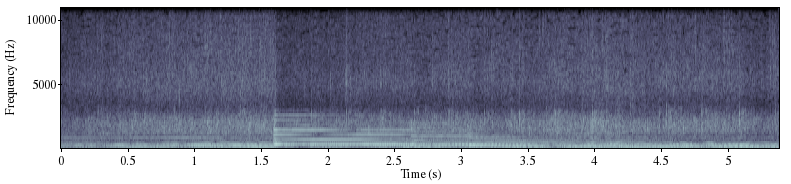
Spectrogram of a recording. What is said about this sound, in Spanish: Vamos, déjale fuerte ese aplauso de victoria al Señor.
